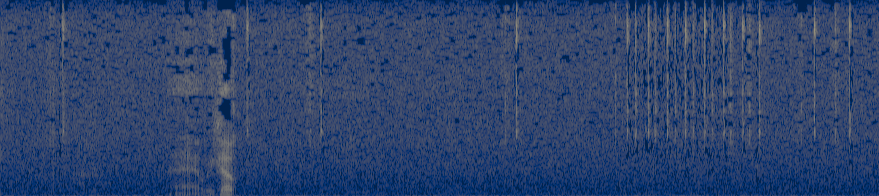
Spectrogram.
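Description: Faint computer mouse clicks. A few single clicks are followed near the end by a quick run of about ten clicks, as a time setting is stepped up with a spin-box arrow.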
